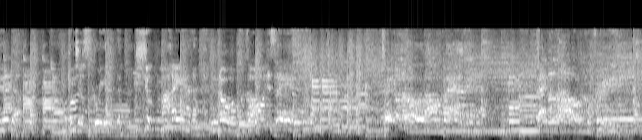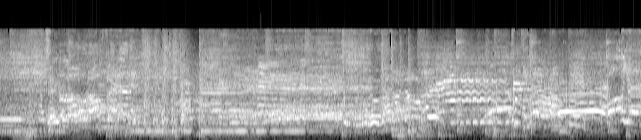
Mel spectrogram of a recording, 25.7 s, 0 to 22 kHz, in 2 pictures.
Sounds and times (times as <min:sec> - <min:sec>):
Jazz: 0:00.0 - 0:25.6.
